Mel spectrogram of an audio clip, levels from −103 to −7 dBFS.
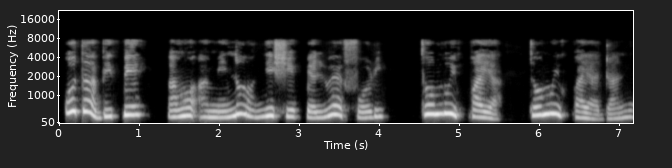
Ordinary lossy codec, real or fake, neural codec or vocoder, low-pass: none; fake; codec, 16 kHz, 4 kbps, X-Codec, WavLM features, trained on Multilingual LibriSpeech; none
